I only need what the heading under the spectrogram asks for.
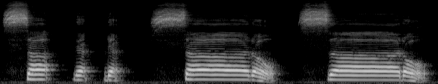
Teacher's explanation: And this last word, remember the dark L, is subtle. This T becomes a flap T because it's trapped between two voiced sounds.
